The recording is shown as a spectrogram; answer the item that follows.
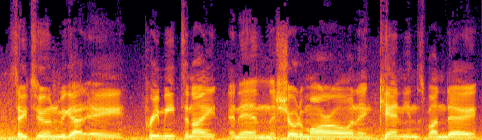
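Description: A man's voice with ordinary pitch variation, dry with no echo, over noticeable background noise. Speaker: car vlogger. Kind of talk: casual vlog chat. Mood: upbeat, impressed. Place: waterside. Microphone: phone near.

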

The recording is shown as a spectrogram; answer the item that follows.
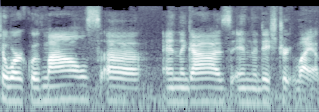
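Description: Monotone, flat delivery in a Louisiana accent at a moderate pace, with a dry, echo-free sound over light background noise. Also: woman. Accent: Southern US (Louisiana). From North Central Louisiana. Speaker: state highway pavement engineer. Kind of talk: casual technical interview. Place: car.

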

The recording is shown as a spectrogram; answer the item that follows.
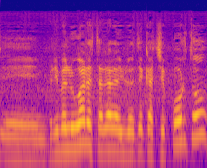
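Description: Lively intonation and a fairly quick pace come through a dry sound with no echo and light background noise. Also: man. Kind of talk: interview answer. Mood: friendly, enthusiastic. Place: street. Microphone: handheld.

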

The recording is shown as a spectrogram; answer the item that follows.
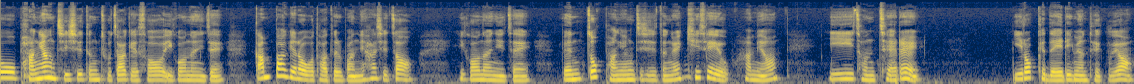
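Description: On a very clean recording with a silent background, the speaker keeps a moderate pace and ordinary pitch variation, with long, frequent pauses. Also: woman, medium pitch for a woman. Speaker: vlogger. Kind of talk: tutorial.

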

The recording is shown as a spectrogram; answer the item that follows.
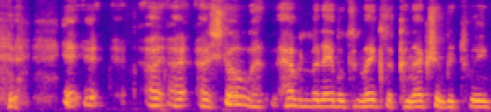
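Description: Against a quiet background, a man talks at a fairly slow pace in a high pitch. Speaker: support group member. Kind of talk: group Q&A. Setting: video call. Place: home room. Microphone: video call.

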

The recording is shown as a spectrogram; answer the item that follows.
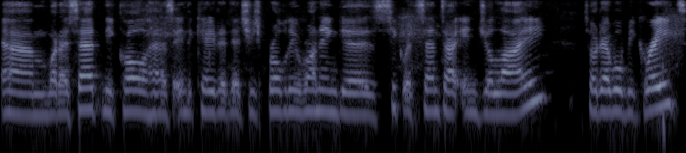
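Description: A woman talks at a moderate pace and a medium pitch. Her intonation is fairly even. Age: 60s. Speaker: pet charity group organizer; podcast guest. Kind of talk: interview. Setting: video call. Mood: warm, storytelling. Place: home room.

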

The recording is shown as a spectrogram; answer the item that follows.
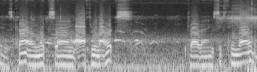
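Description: Over noticeable background noise, the speech moves at a very slow pace with a dry sound and no echo. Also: man. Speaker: hobbyist streamer testing gear. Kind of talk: tech demo commentary. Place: stadium. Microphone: phone near.

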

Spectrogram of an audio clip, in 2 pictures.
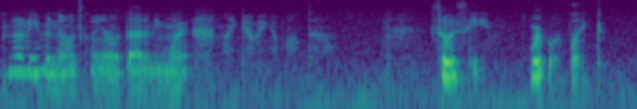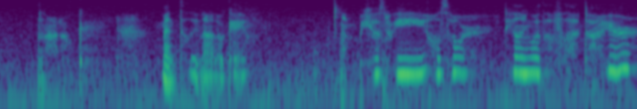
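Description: A woman is whispering, with long, frequent pauses. Her loudness swings widely. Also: moderate pace. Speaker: vlogger on a road trip. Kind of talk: casual vlog chat. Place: home room. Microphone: phone near.

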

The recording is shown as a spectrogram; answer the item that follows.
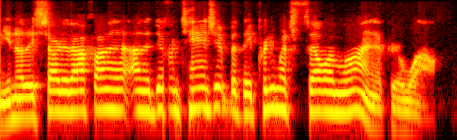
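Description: In an American accent, a man speaks very fast at a high pitch. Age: 30s. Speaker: astrologer and tarot reader. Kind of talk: casual interview. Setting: video call.

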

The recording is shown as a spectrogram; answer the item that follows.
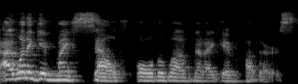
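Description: The speaker sounds somewhat breathy and shows ordinary pitch variation. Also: woman. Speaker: podcast co-host. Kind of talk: casual chat. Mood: warm, earnest self-reflection. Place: home room. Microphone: video call.

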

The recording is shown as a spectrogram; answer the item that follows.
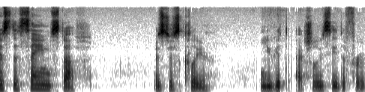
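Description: Dark, mellow tone at a fairly slow pace. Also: woman.

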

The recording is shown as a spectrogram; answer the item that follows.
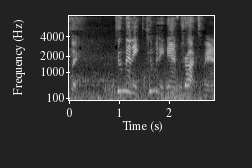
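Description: Against loud background noise, a man talks at a fairly slow pace in a dry recording with no echo. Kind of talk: casual vlog chat. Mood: irritated, complaining. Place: bicycle. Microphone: phone near.

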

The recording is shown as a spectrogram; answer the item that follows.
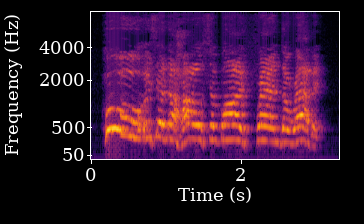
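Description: A man in a put-on character voice speaks loudly at a fairly slow pace with an extremely high pitch. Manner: very loud, calling out.

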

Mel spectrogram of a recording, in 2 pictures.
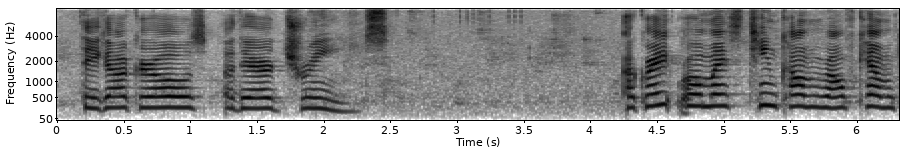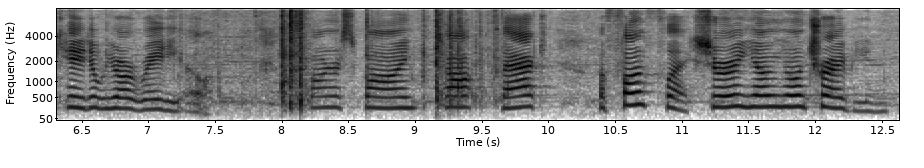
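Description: A woman speaks at a very slow pace, with long, frequent pauses and ordinary pitch variation. Noticeable background noise is present. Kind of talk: casual collection show-and-tell. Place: home room. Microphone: phone near.

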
